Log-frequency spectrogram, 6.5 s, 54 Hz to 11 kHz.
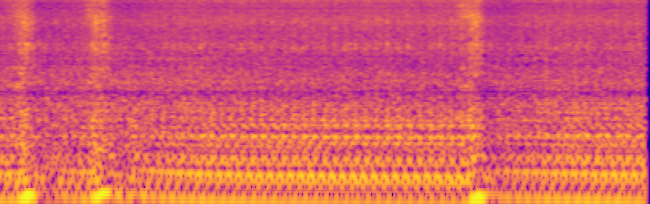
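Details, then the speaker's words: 1978 Chevy Nova engine started after engine-bay pressure wash; low, slow, slightly lumpy idle with heavier stumbles; owner believes idle was turned way down because of a brake booster issue, not confirmed. "so so i just wanted to show you real quick that it does run the idle is not correct i believe that it's been tuned way down on the idol apparently because the issue with the brake booster"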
